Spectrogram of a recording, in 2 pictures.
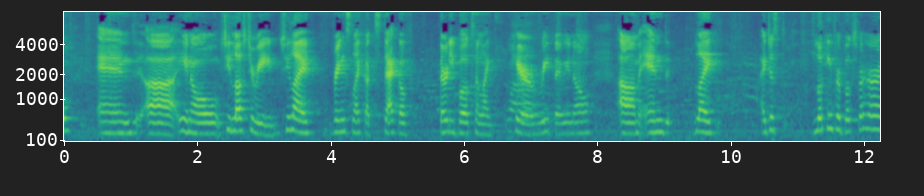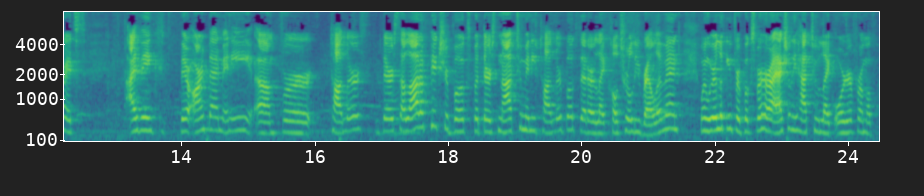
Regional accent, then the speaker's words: El Paso, Texas, United States; I'm from El Paso, just like Cinco Puntos. So when I was in high school, they used to actually like kind of, they would donate books to my high school

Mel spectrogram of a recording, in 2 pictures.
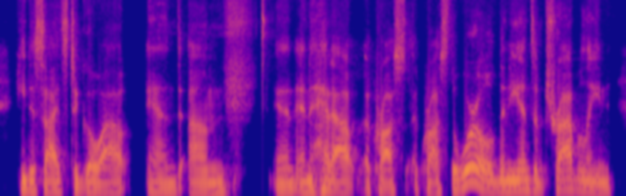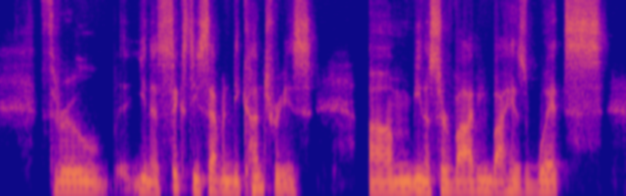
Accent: Los Angeles, California, United States; I'm from a, a family of uh, Guatemalan immigrants. Um, I was born in Los Angeles, but my parents came from uh, from Central America

